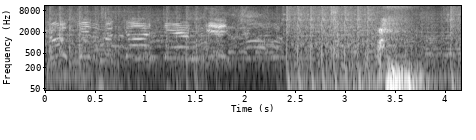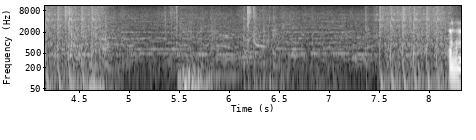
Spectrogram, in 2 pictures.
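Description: Bursts of rapid gunfire from the Rambo video game, with sharp shots and a heavier blast midway, while someone talks over the action.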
